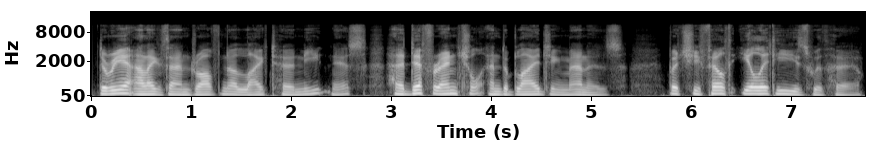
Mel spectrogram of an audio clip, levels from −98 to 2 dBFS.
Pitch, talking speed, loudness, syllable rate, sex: 130 Hz, 140 wpm, -19 LUFS, 4.6 syllables/s, male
